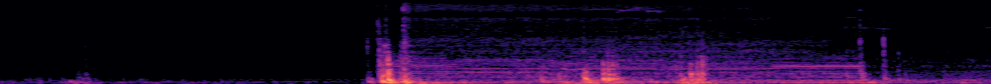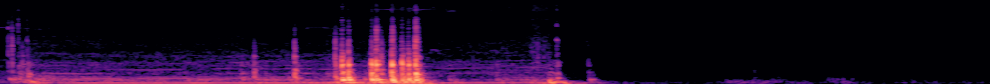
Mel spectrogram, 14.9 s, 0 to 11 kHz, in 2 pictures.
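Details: Loose object knocking inside driver-side door of a 2016 Ford Fusion as the power window motor runs; irregular knocks and clunks, loudest raising the window, which sometimes sticks or catches on the object. Cause suspected, not confirmed.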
